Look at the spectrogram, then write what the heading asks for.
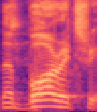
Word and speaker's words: laboratory: And beyond that, she says, "Look, the syllable the the emphasis is on the second syllable, laboratory."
